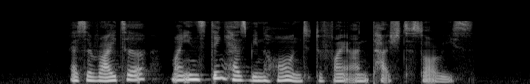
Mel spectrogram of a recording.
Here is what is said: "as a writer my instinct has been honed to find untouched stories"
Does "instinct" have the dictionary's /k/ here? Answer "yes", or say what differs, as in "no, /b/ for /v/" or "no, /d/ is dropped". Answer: no, /k/ is dropped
